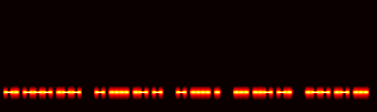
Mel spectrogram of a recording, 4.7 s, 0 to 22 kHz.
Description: Morse code, heard as a keyed tone, about 40 wpm, 600 Hz. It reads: NOW THAT THE SUN WAS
